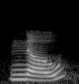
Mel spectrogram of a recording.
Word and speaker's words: know: As letras G e K não são pronunciadas quando seguidas da letra N. Apenas o N é pronunciado.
